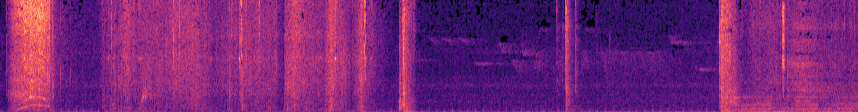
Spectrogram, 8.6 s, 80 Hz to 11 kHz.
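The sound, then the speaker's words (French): Steady low road-and-engine rumble from inside a moving car at 3 a.m., on the way to the Ultra Trail Cape Town race, continuous throughout, with a few sharp zipper-like rasps and rustles cutting in. No one speaks. “Il est 3h du matin, on est en direction de la course dans la voiture”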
